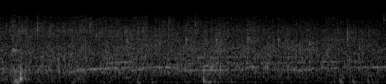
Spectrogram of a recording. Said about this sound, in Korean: 박수 한번 치시죠.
